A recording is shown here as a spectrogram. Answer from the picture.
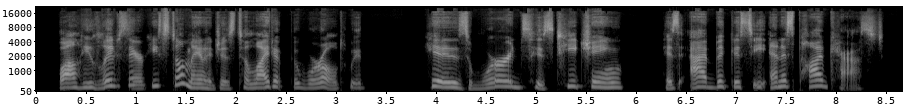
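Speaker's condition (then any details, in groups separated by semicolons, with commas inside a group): No condition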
